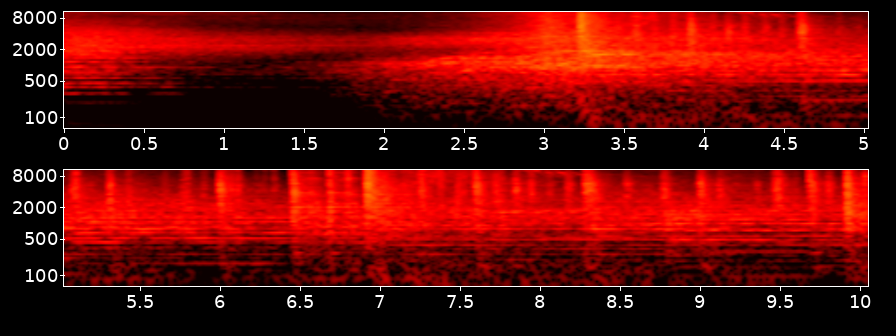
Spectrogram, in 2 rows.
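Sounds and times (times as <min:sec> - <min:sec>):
theme music: 0:00.0 - 0:10.0
rising whoosh effect: 0:01.0 - 0:04.8.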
